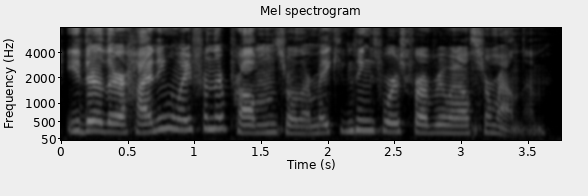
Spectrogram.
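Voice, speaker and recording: A woman's voice: a little high, rapid-fire, no echo, studio quality. A woman giving an opinionated, casual review in an emphatic, critical manner. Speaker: reaction show panelist.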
